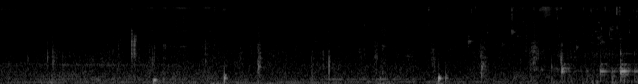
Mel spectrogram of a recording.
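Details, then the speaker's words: 1947 Farmall Cub tractor, engine off, being filled with water after reassembly: soft gurgles and drips as the cooling system takes water normally with no visible leak, only a possible minor drip; reused hoses. "Can hear it gurgling. So, it's taking water and I don't see it dropping on the ground anywhere."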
